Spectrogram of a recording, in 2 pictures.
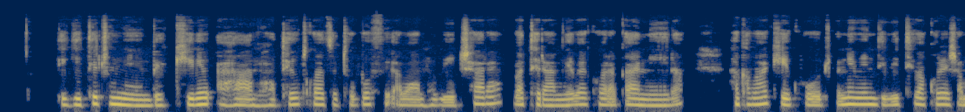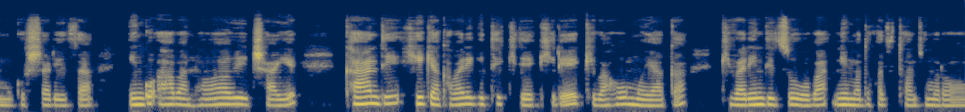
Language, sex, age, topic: Rundi, female, 18-24, agriculture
